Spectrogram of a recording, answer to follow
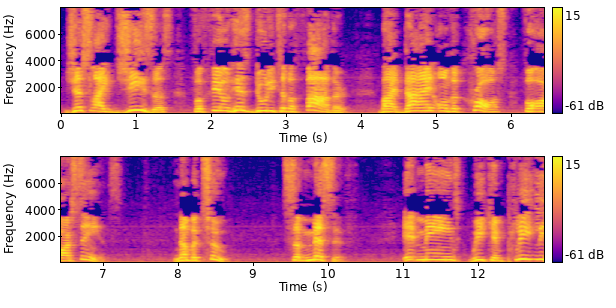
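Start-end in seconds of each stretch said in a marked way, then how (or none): none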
